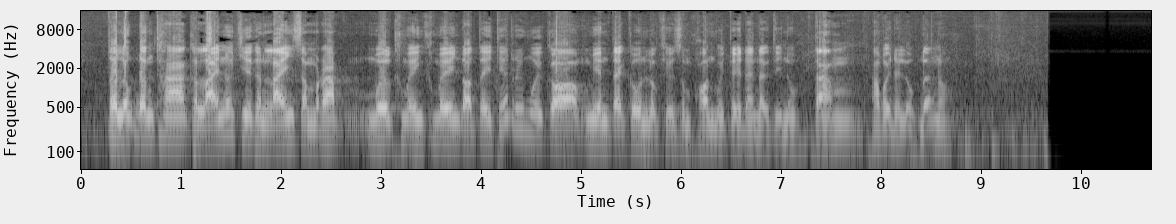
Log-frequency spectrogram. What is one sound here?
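A middle-aged man speaks steadily into a microphone in a calm, formal voice.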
